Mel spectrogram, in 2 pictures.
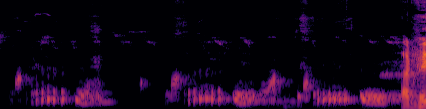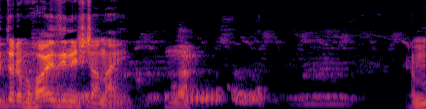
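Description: Domestic pigeons cooing in a run of short, low notes, broken about halfway through by a man's voice.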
